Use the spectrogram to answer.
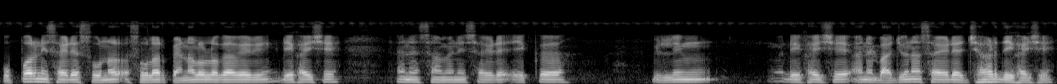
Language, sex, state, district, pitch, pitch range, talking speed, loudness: Gujarati, male, Gujarat, Valsad, 110 Hz, 105-115 Hz, 130 wpm, -18 LUFS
